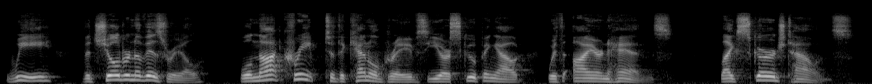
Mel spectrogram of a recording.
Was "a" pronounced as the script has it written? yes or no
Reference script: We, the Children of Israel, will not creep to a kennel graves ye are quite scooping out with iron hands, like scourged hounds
no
